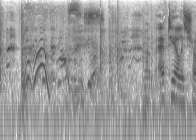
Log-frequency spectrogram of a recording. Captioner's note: laughing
